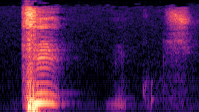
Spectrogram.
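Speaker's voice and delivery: "Químicos" with QUI punched high and loud; stress on QUI. Shown as a demonstration. Teacher showing students the strongest syllable, stress on QUI. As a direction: hit the first syllable of "Químicos" hard. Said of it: "é o qui".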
